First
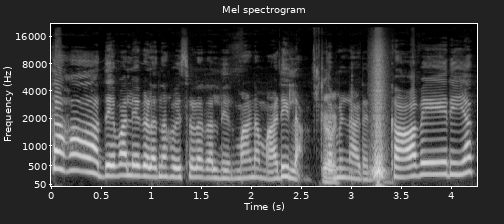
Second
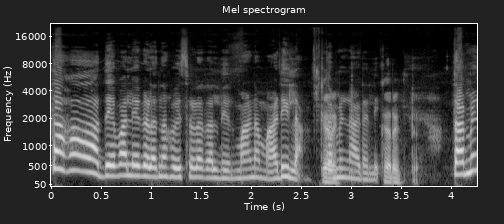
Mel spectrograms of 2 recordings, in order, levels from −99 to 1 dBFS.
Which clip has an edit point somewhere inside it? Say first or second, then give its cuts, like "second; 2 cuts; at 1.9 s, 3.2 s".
first; 1 cut; at 3.2 s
